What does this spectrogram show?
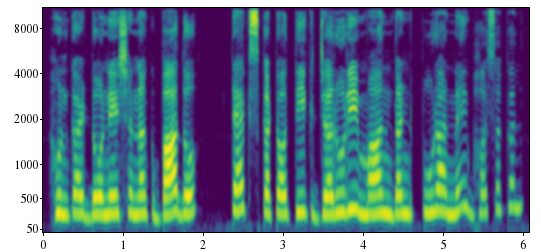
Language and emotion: Maithili, sad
